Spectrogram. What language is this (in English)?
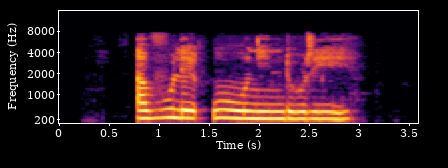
Swahili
